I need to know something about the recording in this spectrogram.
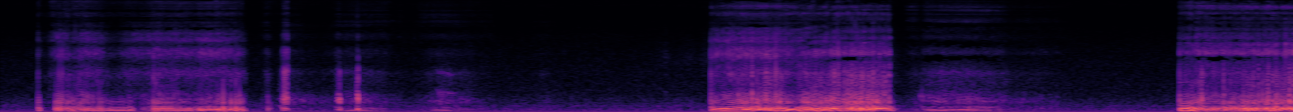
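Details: A Weimaraner dog asleep giving irregular low rumbling snores with snorting bursts and quiet gaps between: snoring.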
